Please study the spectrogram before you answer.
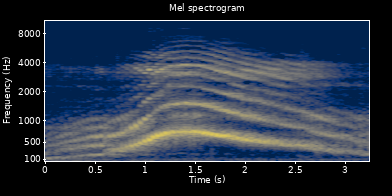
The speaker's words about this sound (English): And let's use those sounds, either the lip trill or the tongue trill, to send your sound and your voice up through your range and then down to the very, very bottom. Something like this.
